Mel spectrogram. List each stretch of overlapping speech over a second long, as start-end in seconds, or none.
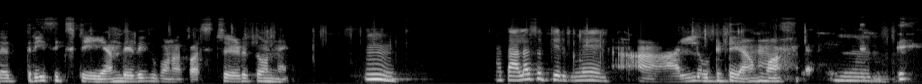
none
